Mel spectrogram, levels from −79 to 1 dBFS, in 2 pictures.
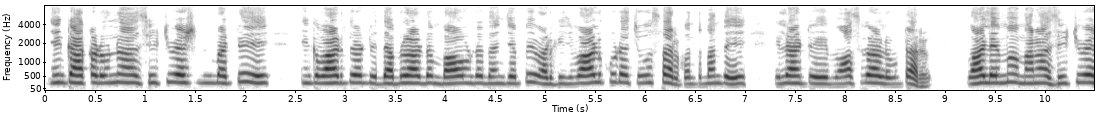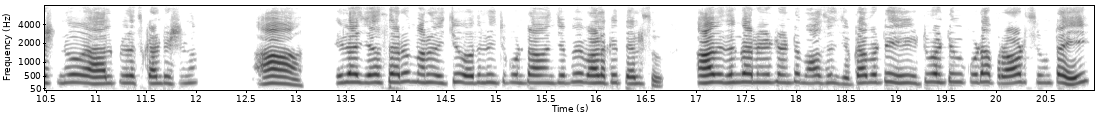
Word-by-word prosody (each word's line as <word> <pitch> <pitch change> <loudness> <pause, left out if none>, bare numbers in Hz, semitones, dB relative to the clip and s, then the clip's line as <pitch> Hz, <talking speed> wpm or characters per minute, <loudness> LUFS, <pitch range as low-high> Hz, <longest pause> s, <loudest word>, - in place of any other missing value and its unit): ఇంకా 275 0 +2
అక్కడున్న 270 +1 -1 0.3
సిట్యుయేషన్ 270 0 -1
బట్టి, 260 +4 -3 0.6
ఇంక 260 0 -9
వాడితోటి 260 0 +4
దెబ్బలాడడం 255 +1 +2
బావుండదని 245 0 0
చెప్పి, 245 +5 -5
వాడికిజి 230 +1 -4
వాళ్ళు 270 +3 +5
కూడా 290 -1 -1
చూస్తారు, 265 -2 -1
కొంతమంది 235 +1 -2 0.5
ఇలాంటి 255 -1 +1 0.2
మోసగాళ్ళు 250 0 +1
ఉంటారు. 225 - -1 0.5
వాళ్ళేమో 265 +3 +4
మన 250 +1 -1 0.2
సిట్యుయేషను 270 +2 -2 0.3
హెల్ప్‌లెస్ 250 +1 -2
కండిషను 250 +1 -4 0.8
ఆ! - - +9 0.7
ఇలా 290 +2 +3
జేస్తారు, 280 +2 +1
మనమిచ్చి 275 0 -3
వదిలించుకుంటామని 270 0 -3
చెప్పి, 285 +3 -5
వాళ్ళకీ 265 +1 +2
తెలుసు. 230 -8 -4 0.5
ఆ - - +12
విధంగానేంటంటే, 285 0 -1
మోసం 260 +1 -4
చే 220 - -3
కాబట్టి 280 +3 0 0.2
ఇటువంటివి 295 +3 -3
కూడా 295 +1 +1
ఫ్రాడ్స్ 270 +4 +1
ఉంటాయి. 255 -4 +3
265 Hz, 110 wpm, -24 LUFS, 250-280 Hz, 0.8 s, ఆ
